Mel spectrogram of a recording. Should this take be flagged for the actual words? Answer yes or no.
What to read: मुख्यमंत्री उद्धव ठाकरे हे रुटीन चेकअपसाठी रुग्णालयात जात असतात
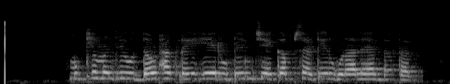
yes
